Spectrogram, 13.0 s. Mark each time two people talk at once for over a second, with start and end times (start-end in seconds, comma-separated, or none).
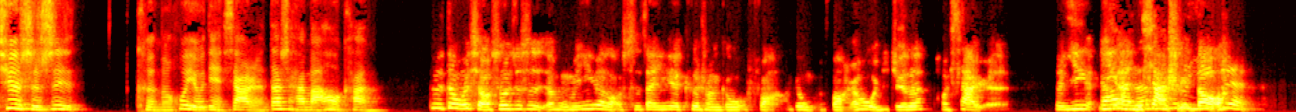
11.0-12.2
